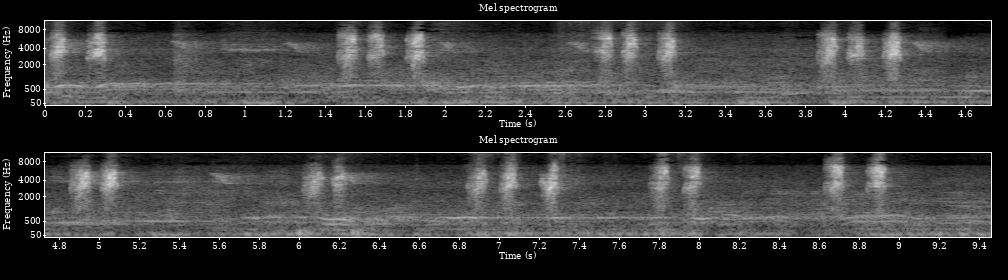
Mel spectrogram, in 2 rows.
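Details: High, sharp chirps from a 13-day-old Streak-eared bulbul nestling recorded 15 April 2023 in Ubon Ratchathani, Thailand, given in quick pairs and triplets roughly once a second, with a faint background drone.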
